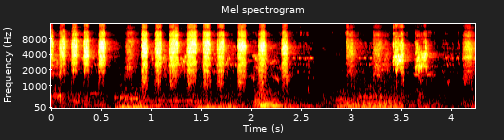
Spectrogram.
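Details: Budgies calling in a colony, a rapid series of crisp, high-pitched chirps in evenly spaced bursts, a brief pause, then another run of chirps.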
